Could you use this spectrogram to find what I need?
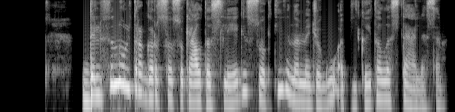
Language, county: Lithuanian, Vilnius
